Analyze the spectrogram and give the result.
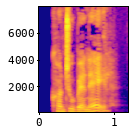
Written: kontubernal

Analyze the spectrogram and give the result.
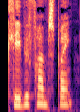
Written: klippefremspring

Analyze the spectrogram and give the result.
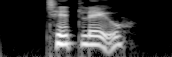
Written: tæt-lav

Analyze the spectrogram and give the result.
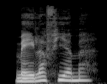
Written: malerfirma

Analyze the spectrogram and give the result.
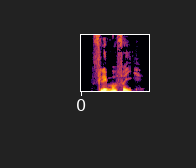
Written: flimmerfri

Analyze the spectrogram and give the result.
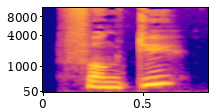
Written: fondue

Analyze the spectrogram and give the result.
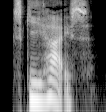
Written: skihejs

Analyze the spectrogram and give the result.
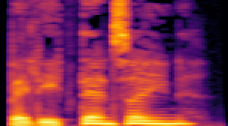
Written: BALLETDANSERINDER

